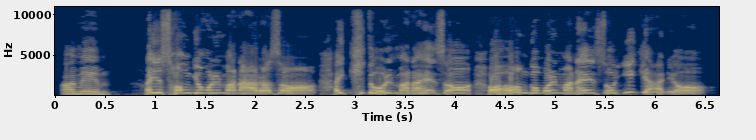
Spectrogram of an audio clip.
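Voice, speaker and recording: A man's voice: very high-pitched, fairly even intonation, normal speed, vocal fry, fairly bright tone, raised voice. A man preaching a sermon as a pastor, emphatic, throwing out rhetorical questions and calls of amen. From South Korea. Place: church sanctuary.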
